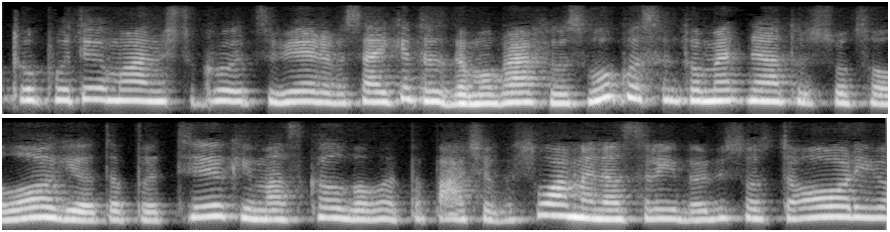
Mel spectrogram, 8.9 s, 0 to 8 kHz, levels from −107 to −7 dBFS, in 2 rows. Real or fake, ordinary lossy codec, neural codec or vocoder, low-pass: fake; MP3, 48 kbps; codec, 24 kHz, 0.5 kbps, DualCodec; 7.2 kHz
